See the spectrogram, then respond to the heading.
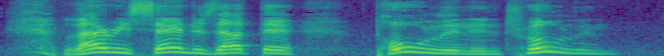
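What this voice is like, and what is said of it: Clyde Frazier impression. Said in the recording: “I want to do my Clyde Frazier impression.”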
